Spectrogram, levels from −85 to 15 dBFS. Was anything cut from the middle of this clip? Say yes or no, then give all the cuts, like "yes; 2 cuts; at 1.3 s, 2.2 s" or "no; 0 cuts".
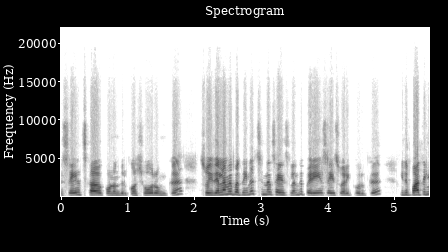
no; 0 cuts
